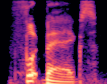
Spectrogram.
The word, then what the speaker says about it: Footbags: digital Reverb hi everybody my name is footbags pronounced with the book bags and uh this is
